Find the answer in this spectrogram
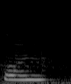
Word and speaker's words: comb: So B is there, but we don't pronounce it.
